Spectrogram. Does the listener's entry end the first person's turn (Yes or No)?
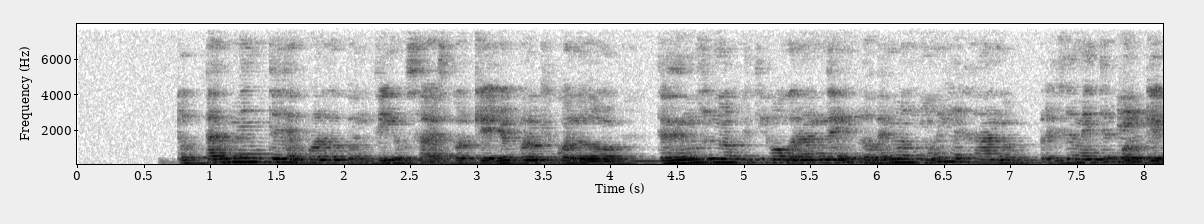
No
